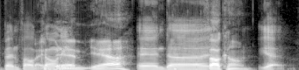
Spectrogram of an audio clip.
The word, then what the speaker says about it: Falcone: And Falcone. Yeah. I pronounce the E. That's how the dwarves say it.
